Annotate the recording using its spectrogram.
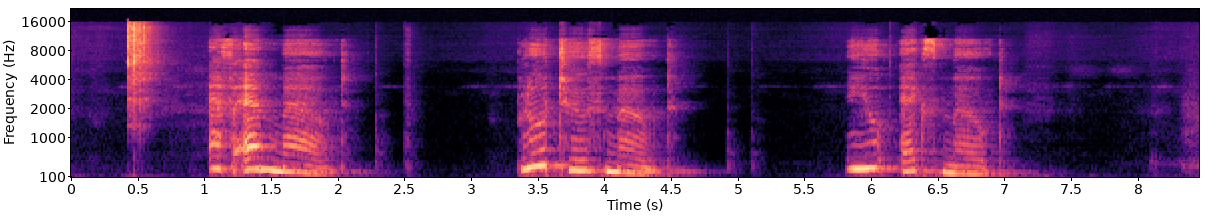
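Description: A loudspeaker plays three short bursts of sound.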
